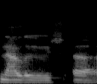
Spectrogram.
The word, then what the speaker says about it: Naluge: Most of my things that you find me is House of Naluge, and it's Julian backwards. It's Naluge.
